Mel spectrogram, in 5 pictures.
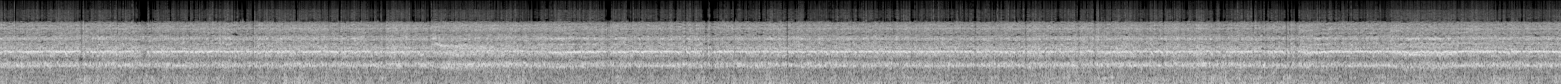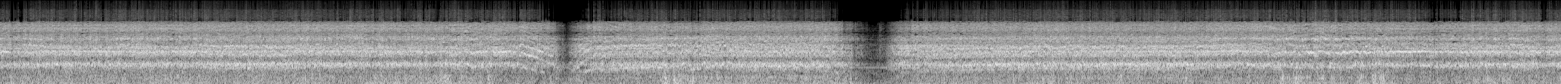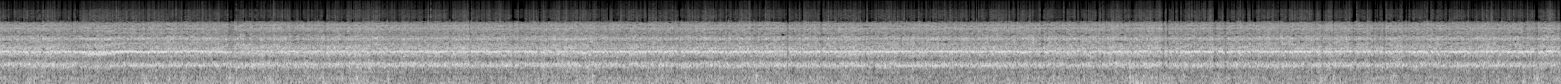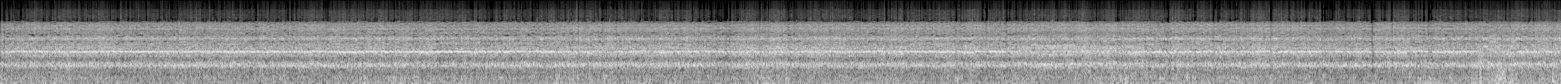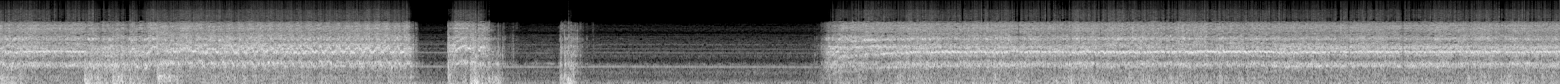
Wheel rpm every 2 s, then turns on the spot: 230, 230, 230, 230, 230, 230, 230, 230, 220, 220, 170, 190, 130, 210, 220, 230, 230, 230, 230, 230, 230, 230, 230, 230, 230, 230, 230, 230, 230, 230, 230, 220, 230, 150, 0, 100, 230, 230, 230.
none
